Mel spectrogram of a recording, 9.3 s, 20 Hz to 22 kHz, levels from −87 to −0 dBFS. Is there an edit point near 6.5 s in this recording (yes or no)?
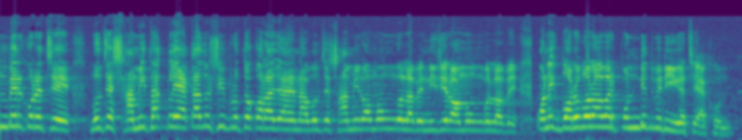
yes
